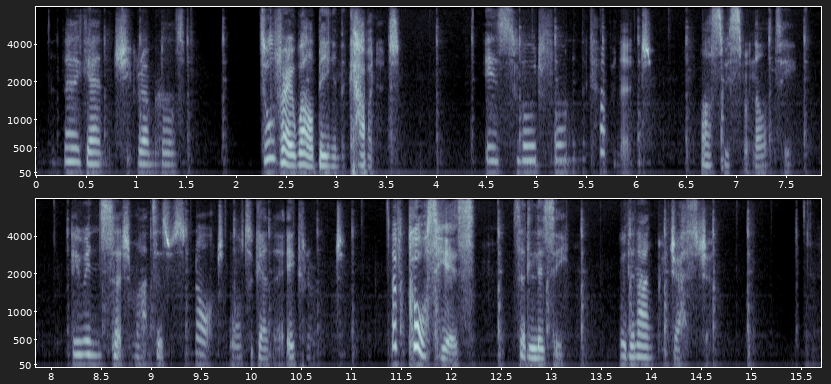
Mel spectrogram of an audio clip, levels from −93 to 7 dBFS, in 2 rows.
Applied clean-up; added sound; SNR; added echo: neural mask model RNNoise.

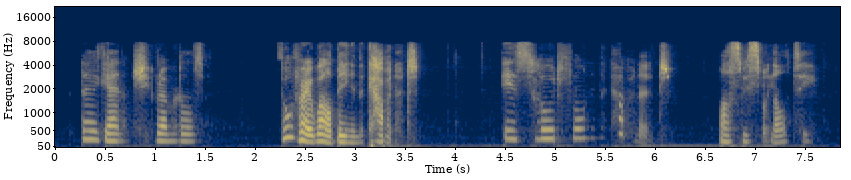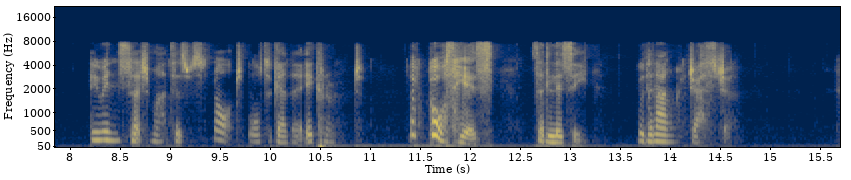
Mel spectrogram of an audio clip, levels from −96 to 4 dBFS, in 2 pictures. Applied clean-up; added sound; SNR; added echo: neural mask model DeepFilterNet 3.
